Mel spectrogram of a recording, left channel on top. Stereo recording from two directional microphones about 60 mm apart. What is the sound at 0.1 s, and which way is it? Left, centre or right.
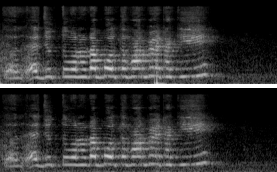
A woman's voice, right.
